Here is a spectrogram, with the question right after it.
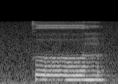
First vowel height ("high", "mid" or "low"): mid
